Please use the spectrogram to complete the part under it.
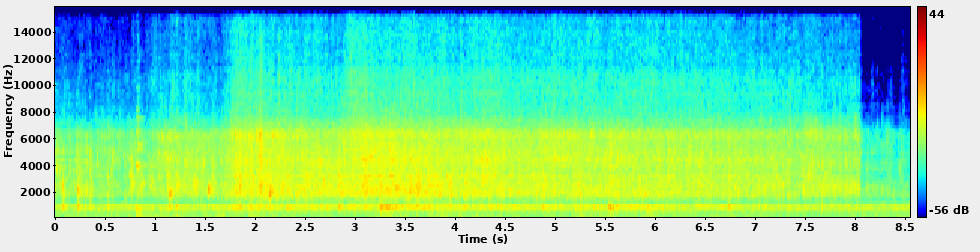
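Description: Chopped onions hit hot oil in an iron kadai with dried red chillies and curry leaves for an okra stir-fry, giving a loud, steady sizzle and crackle close by, with no talking.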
